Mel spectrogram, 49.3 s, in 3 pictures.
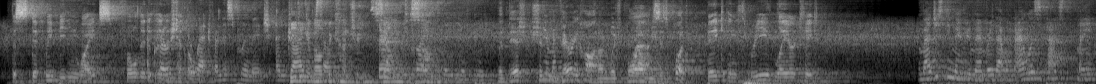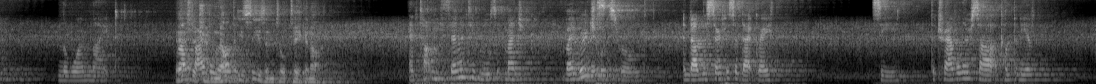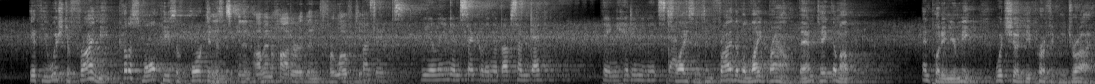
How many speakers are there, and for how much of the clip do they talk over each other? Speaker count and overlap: five, about 15%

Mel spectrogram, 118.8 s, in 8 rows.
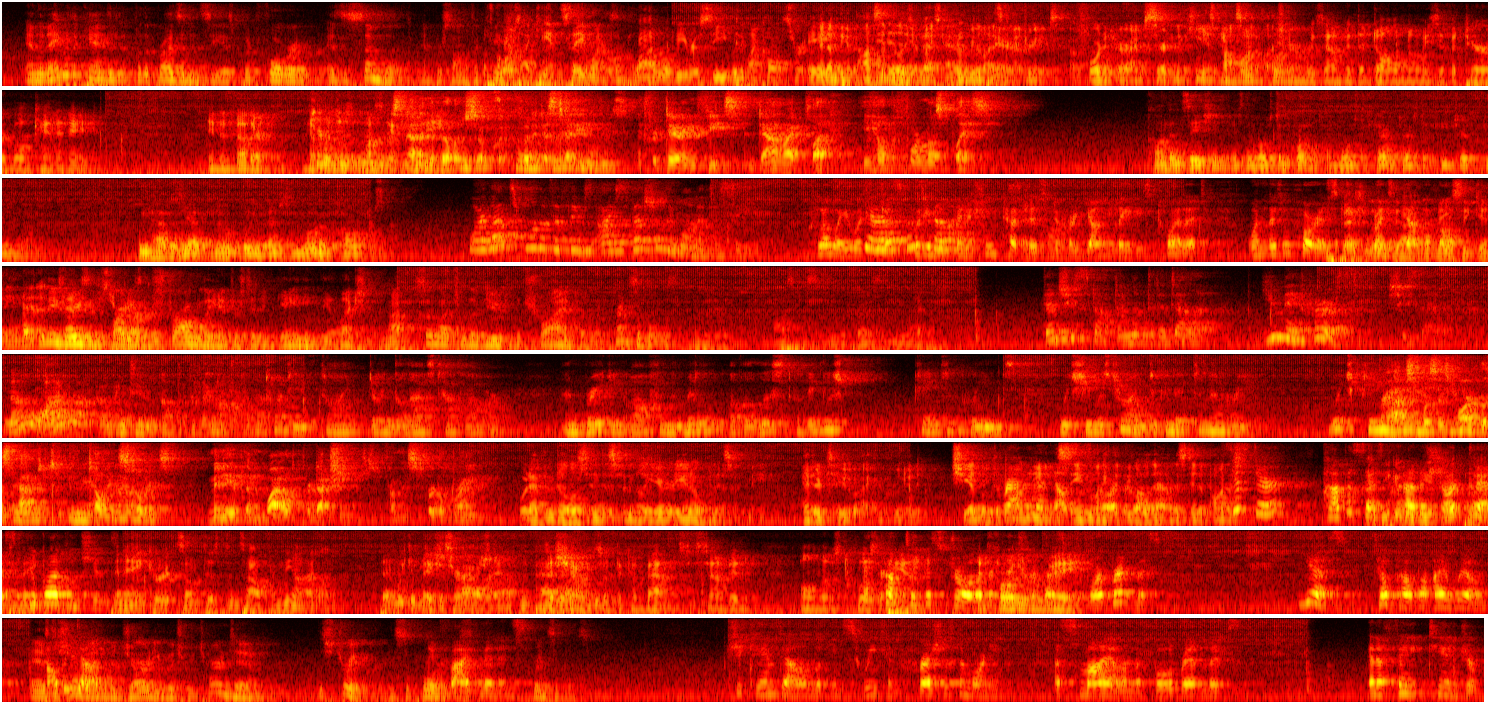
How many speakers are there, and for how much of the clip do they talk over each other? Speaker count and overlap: nine, about 26%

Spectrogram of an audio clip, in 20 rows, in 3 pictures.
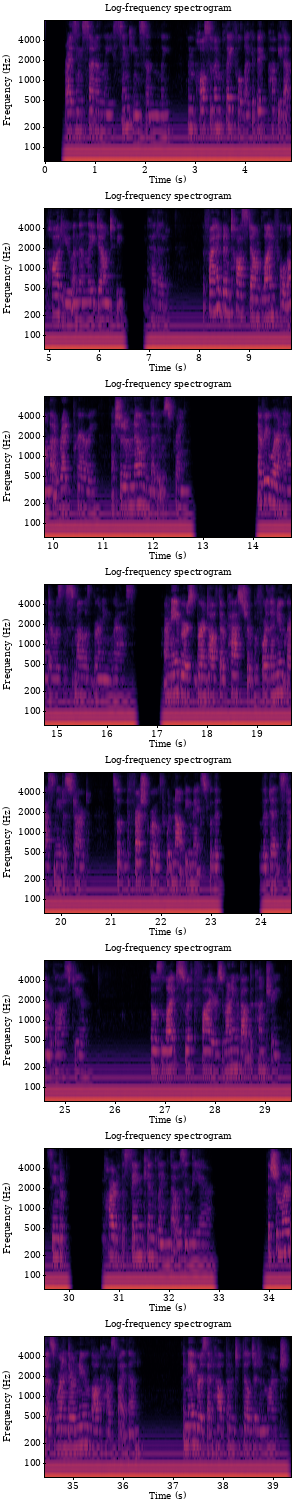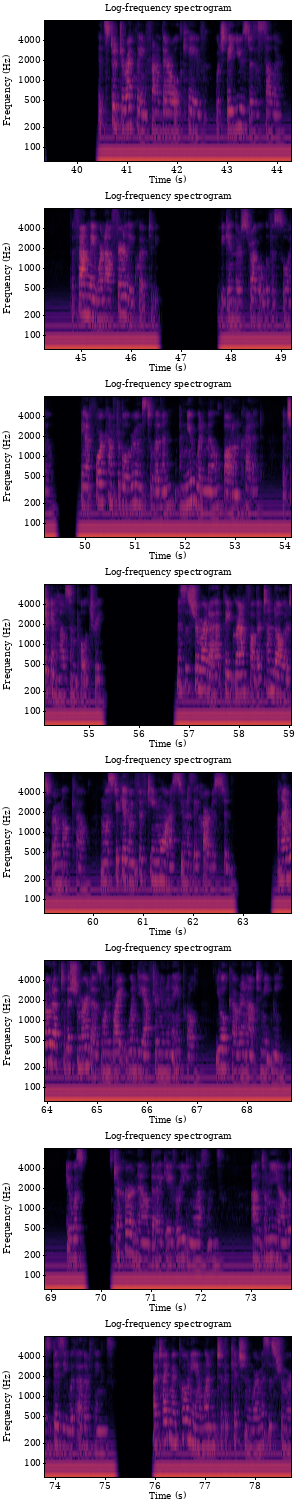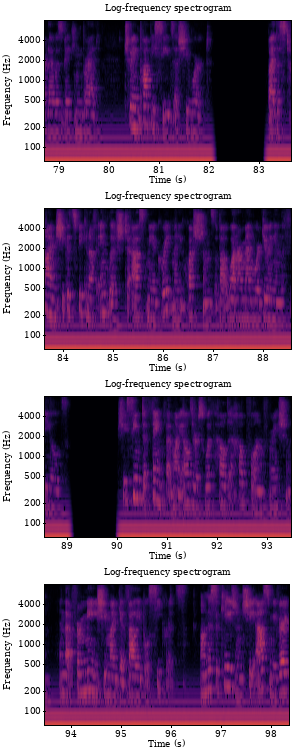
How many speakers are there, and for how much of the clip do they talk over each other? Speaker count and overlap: one, no overlap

